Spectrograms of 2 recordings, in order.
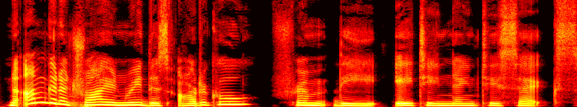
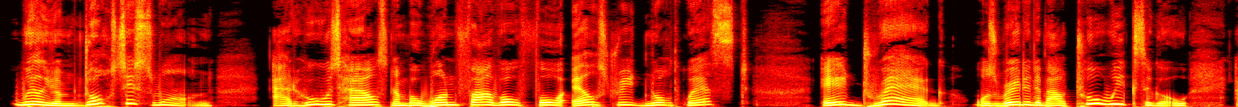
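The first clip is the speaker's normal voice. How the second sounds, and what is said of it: Foghorn Leghorn impression. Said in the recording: “going to do the foghorn leghorn voice, so prepare to suffer”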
